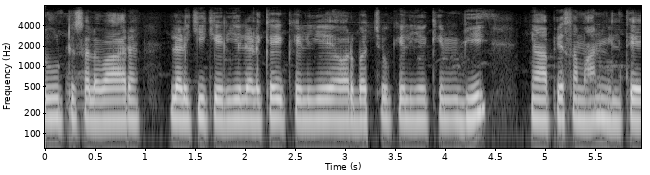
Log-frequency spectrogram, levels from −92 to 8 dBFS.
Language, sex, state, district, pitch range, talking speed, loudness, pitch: Hindi, male, Jharkhand, Deoghar, 155-165 Hz, 170 wpm, -17 LUFS, 160 Hz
